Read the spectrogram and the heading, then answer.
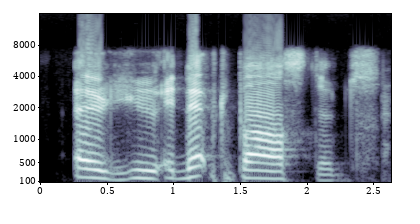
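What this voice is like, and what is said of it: Put-on southern English accent. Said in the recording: “i said that in a southern accent”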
